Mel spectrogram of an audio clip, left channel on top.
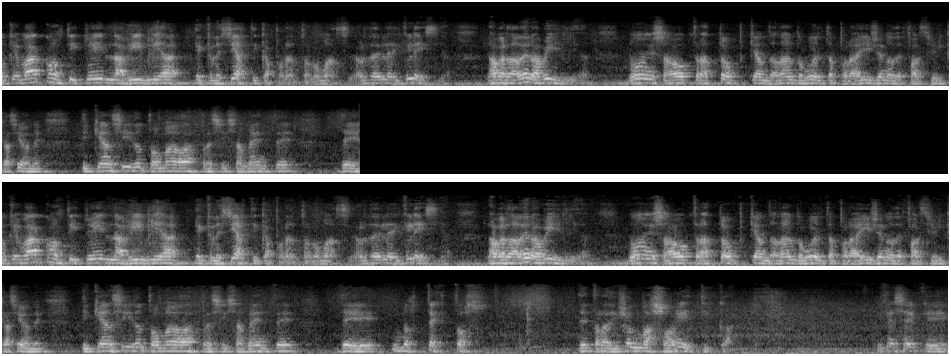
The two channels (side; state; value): left; drops out; at 13.1 s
